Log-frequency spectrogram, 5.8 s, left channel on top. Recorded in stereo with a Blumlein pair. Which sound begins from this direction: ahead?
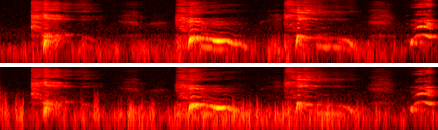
A gasp, at 0.4 s.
